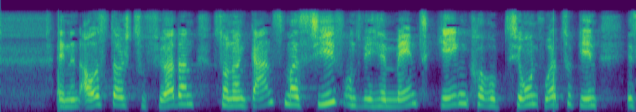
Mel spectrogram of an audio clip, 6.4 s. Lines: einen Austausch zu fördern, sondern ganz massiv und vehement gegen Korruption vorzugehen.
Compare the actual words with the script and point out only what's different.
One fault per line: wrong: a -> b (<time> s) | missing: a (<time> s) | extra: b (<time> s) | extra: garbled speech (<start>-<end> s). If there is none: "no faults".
no faults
